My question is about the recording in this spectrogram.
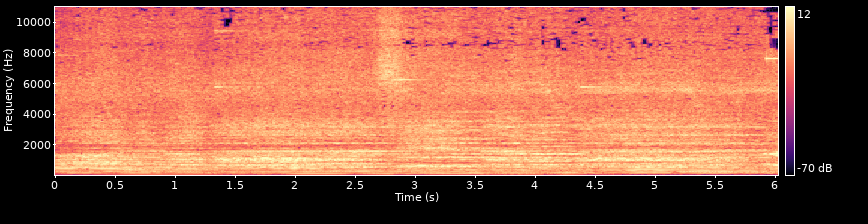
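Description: An anthem performed by a choir and orchestra, played over loudspeakers. It moves in long held sung notes.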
